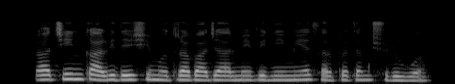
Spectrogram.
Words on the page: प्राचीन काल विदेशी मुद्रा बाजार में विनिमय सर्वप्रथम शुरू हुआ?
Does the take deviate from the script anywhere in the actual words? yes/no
no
